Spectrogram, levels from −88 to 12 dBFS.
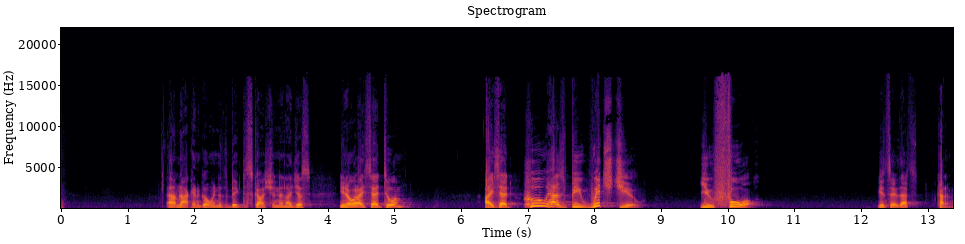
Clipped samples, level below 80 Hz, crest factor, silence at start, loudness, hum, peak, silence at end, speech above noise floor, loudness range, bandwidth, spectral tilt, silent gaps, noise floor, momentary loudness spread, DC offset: under 0.1%; -70 dBFS; 18 dB; 1.6 s; -17 LUFS; none; 0 dBFS; 0.05 s; 51 dB; 4 LU; 16.5 kHz; -6.5 dB/octave; none; -67 dBFS; 9 LU; under 0.1%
